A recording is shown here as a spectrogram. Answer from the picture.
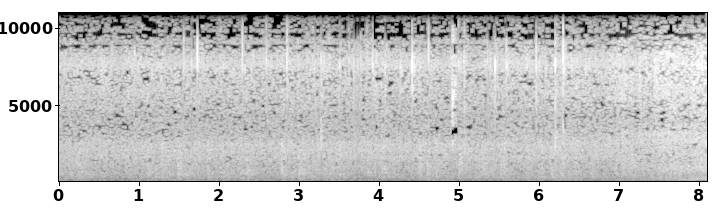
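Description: Heavy rain falling steadily, with scattered single drops clicking close by; it grows a little louder near the end.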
